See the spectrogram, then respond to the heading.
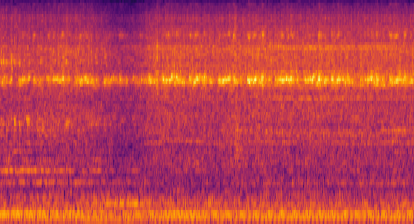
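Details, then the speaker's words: Ford Bronco idling after exhaust leak repair, loose flange bolt, not a cracked manifold; runs pretty rich at idle: smooth steady rumble, no ticking or puffing at manifold, even exhaust note; sealed and healthy. "She's pretty rich, but that's where she likes to idle."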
